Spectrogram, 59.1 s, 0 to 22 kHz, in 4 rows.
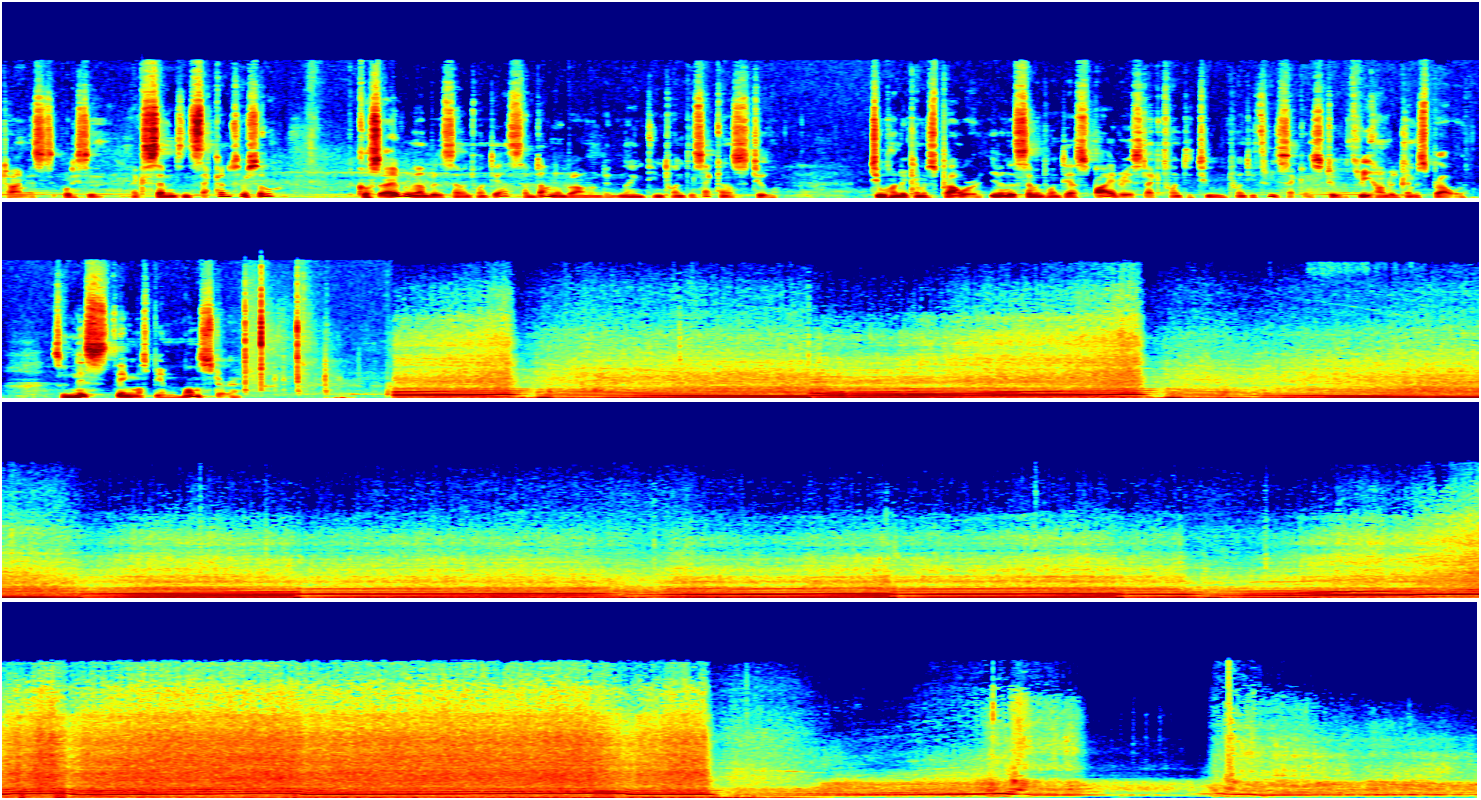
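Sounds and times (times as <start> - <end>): gear upshifts: 18.2 - 58.9
sports car engine revving: 18.6 - 55.6.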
